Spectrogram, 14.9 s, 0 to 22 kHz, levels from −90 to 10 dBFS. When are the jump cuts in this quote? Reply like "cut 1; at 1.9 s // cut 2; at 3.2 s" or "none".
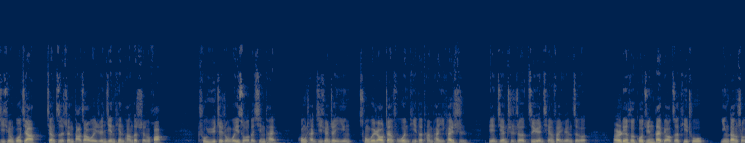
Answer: none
